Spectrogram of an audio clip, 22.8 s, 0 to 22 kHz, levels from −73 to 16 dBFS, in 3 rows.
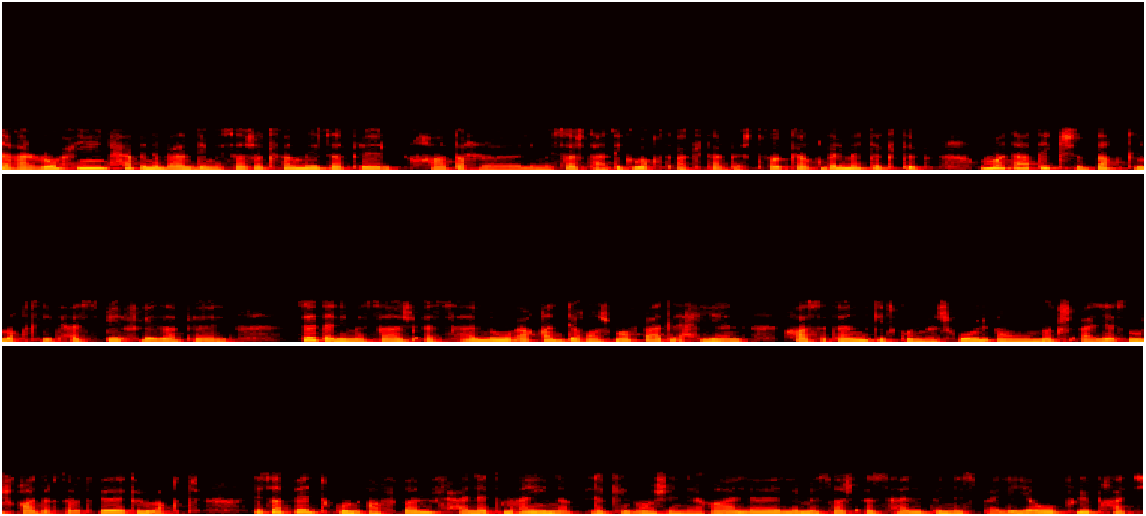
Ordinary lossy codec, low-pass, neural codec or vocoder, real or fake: Opus, 16 kbps; 5.4 kHz; none; real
